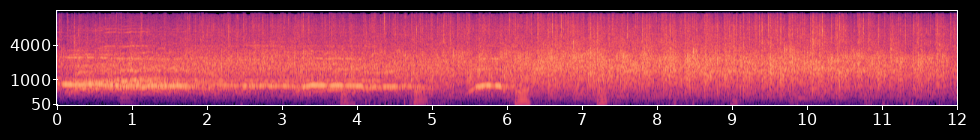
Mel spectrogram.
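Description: audience applause

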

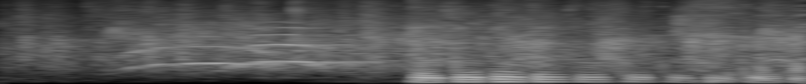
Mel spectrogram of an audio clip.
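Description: audience applause

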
